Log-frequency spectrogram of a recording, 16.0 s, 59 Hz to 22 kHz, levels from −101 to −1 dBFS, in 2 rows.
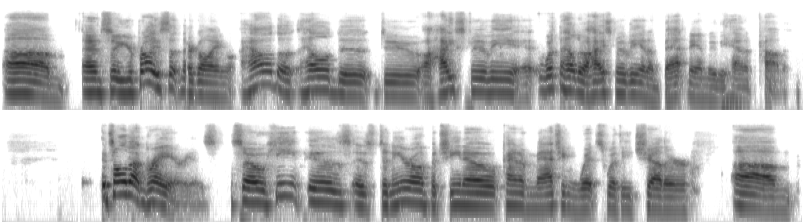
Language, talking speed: English, 190 wpm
